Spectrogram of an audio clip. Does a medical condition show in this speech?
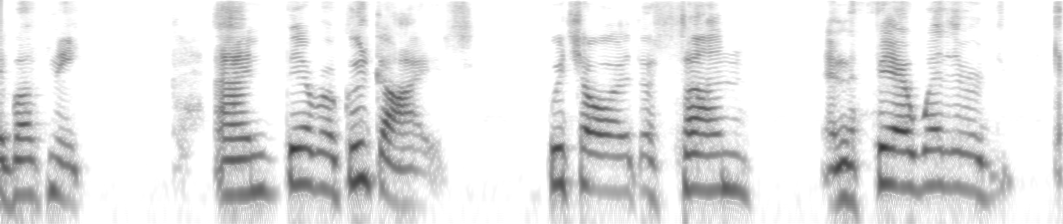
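Yes: cerebral palsy; from birth, hearing loss.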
